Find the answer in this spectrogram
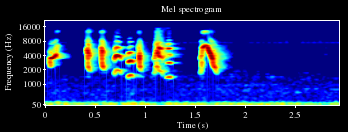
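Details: Brief, varied chatter from a long-tailed shrike lure recording: squeaky notes, short whistles and a falling slurred call crowded into one second, then quiet.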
